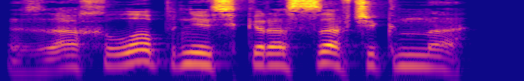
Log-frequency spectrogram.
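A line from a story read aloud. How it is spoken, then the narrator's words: Quiet, weighty rebuke. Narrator (Russian): негромко, но веско отдернул его сержант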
